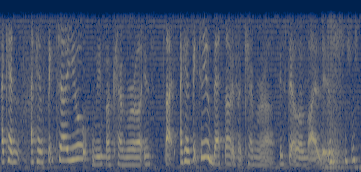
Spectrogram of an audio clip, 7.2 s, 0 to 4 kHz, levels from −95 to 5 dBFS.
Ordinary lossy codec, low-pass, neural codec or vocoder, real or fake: none; 3.6 kHz; none; real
